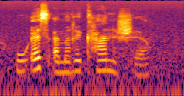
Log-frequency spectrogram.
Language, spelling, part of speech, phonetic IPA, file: German, US-amerikanischer, adjective, [uːˈʔɛsʔameʁiˌkaːnɪʃɐ], De-US-amerikanischer.ogg
- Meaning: inflection of US-amerikanisch: 1. strong/mixed nominative masculine singular 2. strong genitive/dative feminine singular 3. strong genitive plural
